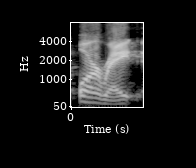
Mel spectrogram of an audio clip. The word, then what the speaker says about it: Aurate: So for 15% off your first Orate purchase, you go to Orate. And by the way, this is how you spell that. A-U-R-A-T-E.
